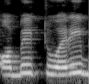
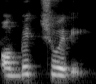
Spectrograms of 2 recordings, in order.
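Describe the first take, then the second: First: The middle consonant is a plain t sound. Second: The middle consonant is a ch sound. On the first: The speaker calls it wrong. "बहुत लोग इसे ऑबिटुअरी बोलेंगे" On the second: The speaker calls it right. "च का sound आ रहा है"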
